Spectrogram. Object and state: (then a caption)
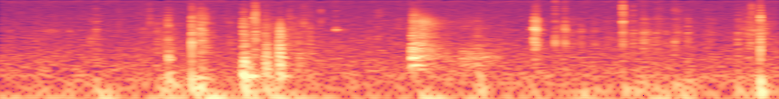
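Soap being shaved with a knife. A solid round soap with a gold glitter coating and a pale green core is shaved with a utility knife. Quiet, irregular bursts of crisp scraping and cutting stand out over a soft background hiss. Each stroke is short and bright and stops almost at once.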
